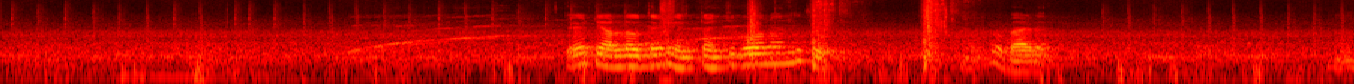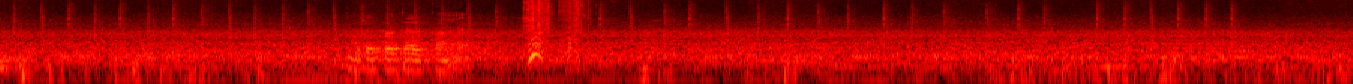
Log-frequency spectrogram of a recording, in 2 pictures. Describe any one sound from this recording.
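Quick footsteps patter steadily on the ground.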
